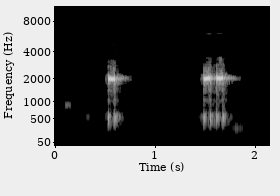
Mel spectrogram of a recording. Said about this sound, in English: When you hear two quick beeps, you will know that scrolling has started.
